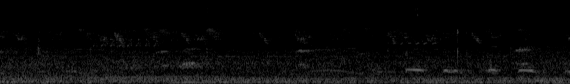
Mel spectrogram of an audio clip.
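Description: Faint birds chirping in the background: a steady run of short high chirps, about three a second, joined in the second half by a few short, lower whistled notes.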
